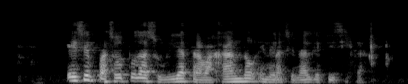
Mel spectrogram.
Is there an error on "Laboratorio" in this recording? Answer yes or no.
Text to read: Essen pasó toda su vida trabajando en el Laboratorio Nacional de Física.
yes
